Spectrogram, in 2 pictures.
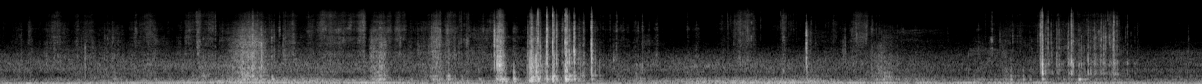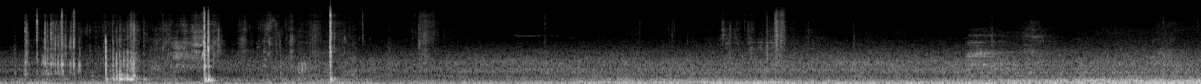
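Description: A plastic bucket lid being pried off and the plastic bag inside pulled back: scattered clicks, scrapes and crinkling of plastic, over a steady low rumble.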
